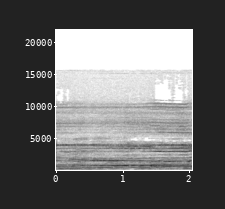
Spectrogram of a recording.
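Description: Several women's voices singing long, held notes in a cappella harmony, layered with live-looped vocal parts.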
